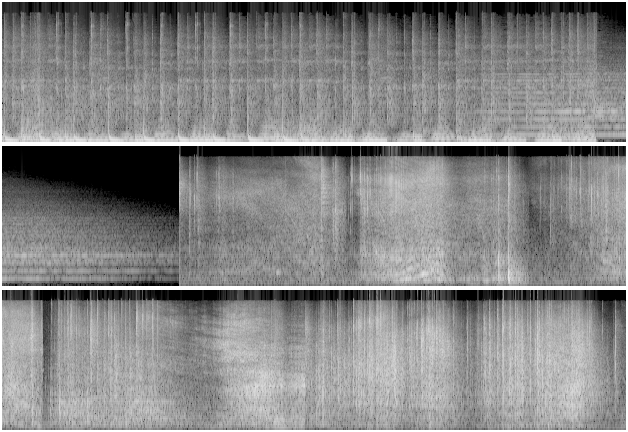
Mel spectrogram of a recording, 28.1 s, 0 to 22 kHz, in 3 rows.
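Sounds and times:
cardboard and packing crinkling: 16.6s - 21.6s, 22.9s - 28.0s.

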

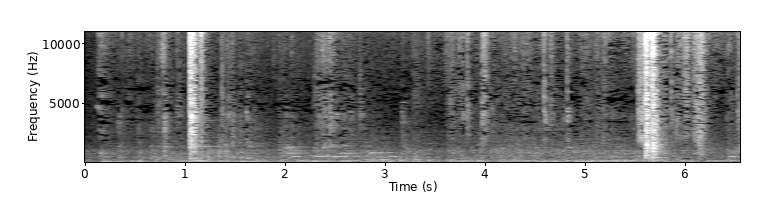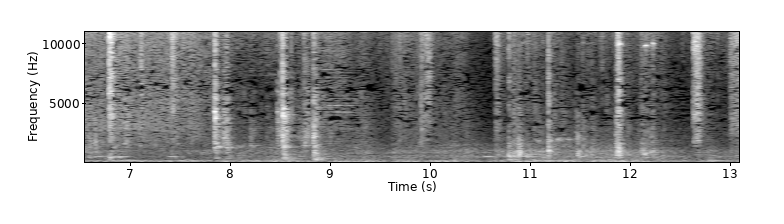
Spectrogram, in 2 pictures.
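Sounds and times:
hand tools tapping metal frame: 0.0s - 13.0s.

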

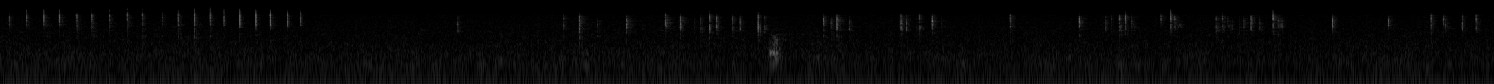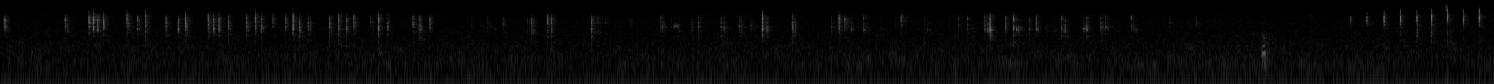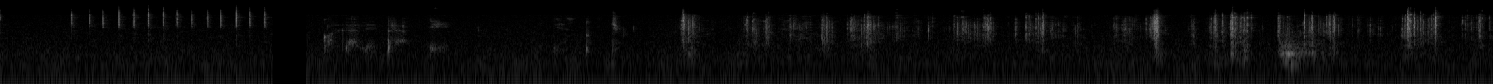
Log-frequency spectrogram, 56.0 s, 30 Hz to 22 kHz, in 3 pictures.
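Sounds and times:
die clicking against fingernails: 0.0s - 3.9s, 7.0s - 11.8s, 13.4s - 33.8s, 35.5s - 37.5s, 38.2s - 40.8s, 45.8s - 56.0s.

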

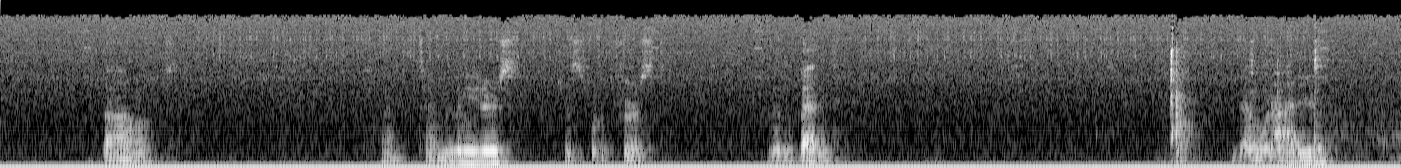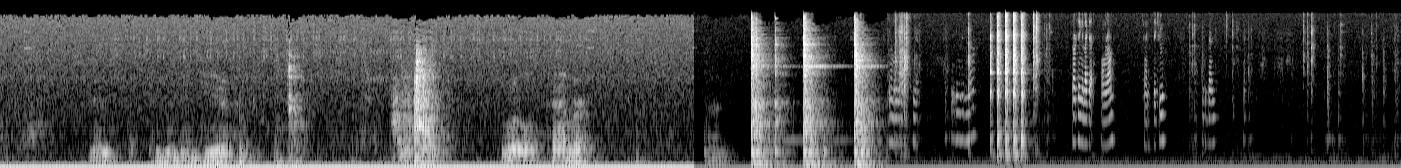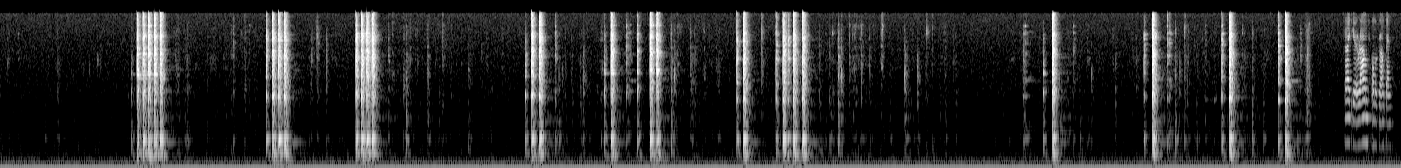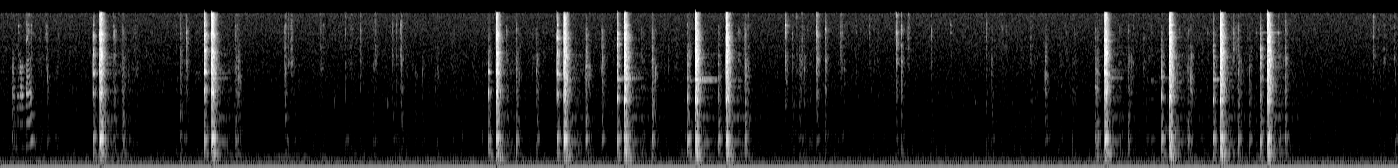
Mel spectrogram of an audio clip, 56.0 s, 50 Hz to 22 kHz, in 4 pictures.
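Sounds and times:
steady low hum: 0.0s - 56.0s
small hammer tapping metal sheet: 21.5s - 23.2s, 46.9s - 49.6s.

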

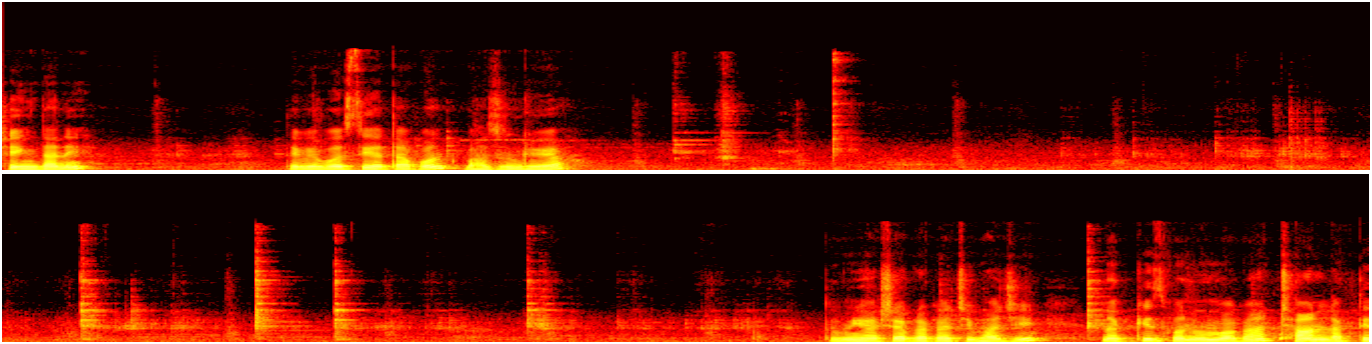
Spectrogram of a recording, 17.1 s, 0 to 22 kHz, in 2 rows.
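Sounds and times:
spoon scraping a griddle: 1.0s - 3.3s, 6.4s - 16.6s.

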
